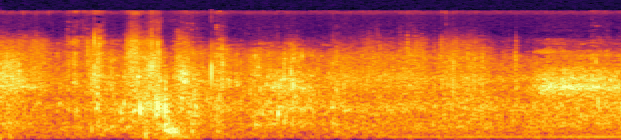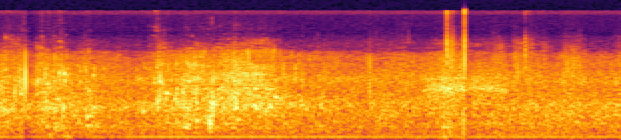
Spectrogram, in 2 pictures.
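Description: Rustling handling noise from a handheld phone in a small boat, with one thump about a second in, over a steady low hum that firms up about two seconds in.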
